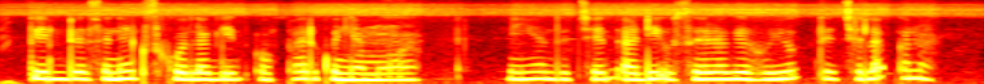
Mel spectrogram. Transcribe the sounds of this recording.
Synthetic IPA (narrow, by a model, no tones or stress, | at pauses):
t̪ilɾɛsɛnɛkskɔləɡit̪ɔpʰəɾkɔɲamuʔa | nɛjãd̪ɔt͡ʃɛt̪̚aɖiusəɾaɡɛɦujuʔt̪ɛt͡ʃəlaʔkana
